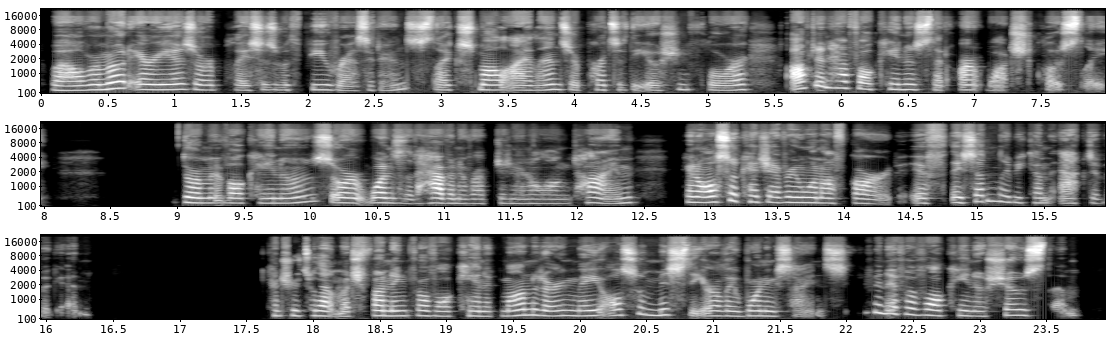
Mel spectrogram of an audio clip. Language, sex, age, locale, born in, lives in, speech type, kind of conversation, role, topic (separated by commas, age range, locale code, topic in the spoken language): English, other, 20-24, en-US, United States, United States, read, expert-assistant, expert, How do volcanoes erupt and how are eruptions predicted?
